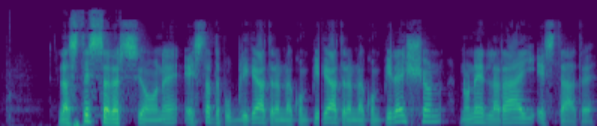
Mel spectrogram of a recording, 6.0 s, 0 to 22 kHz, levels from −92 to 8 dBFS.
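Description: Input switched to a poorer device at 1.2 s: from there to the end, the speech loses everything above 10.7 kHz and drops about 5 dB in level, with a faint new noise floor underneath. With no gap at the change, a mid-recording switch to a narrower-band microphone is the likely cause.

CD skip from 3.18 to 3.21 s: the sound mutes for roughly 30 ms, then carries on from a different point. The laser has jumped across the disc's spiral, so playback resumes out of sequence.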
